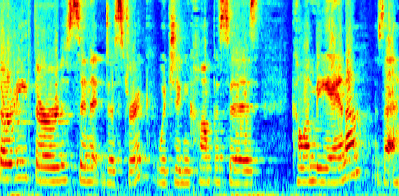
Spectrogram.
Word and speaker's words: Columbiana: So you represent the 33rd Senate District, which encompasses Columbiana, is that how you pronounce that?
